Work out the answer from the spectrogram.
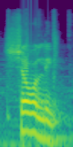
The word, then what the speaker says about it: surely: तो इसका जो आता है वो आता है शोली, शोली। जो प्रोनाउंसिएशन है वो है शो प्लस ली, शोली।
